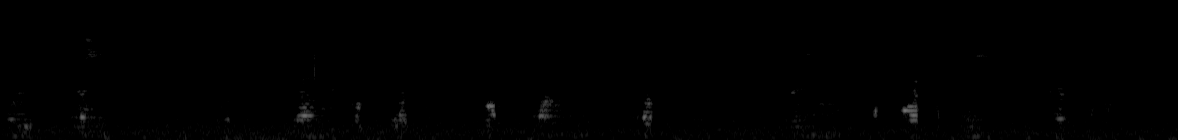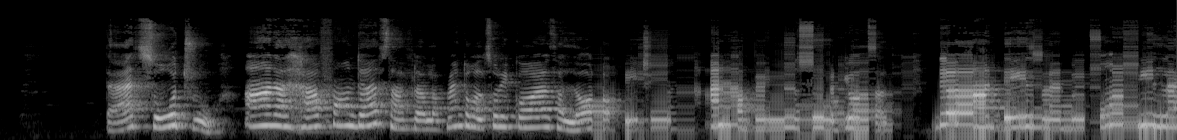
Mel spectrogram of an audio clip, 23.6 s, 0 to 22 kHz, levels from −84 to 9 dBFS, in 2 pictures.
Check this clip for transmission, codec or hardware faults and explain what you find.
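One fault is present: robotic sound from repeated short buffers, running from 17.73 s, just after "development also requires a", to the end of the clip. Fresh audio was likely arriving too seldom, so the software replayed a roughly 15 ms chunk in place of most of the missing signal. The repetition imposes a fixed 66.8 Hz buzz, turning the speech into a rigid, metallic drone that only loosely follows the words.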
